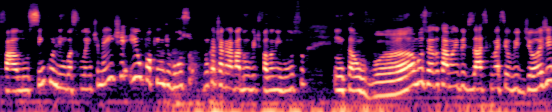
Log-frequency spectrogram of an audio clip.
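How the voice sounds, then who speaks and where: A woman's high, lively voice with a slight Minas Gerais accent, fairly quick with hardly any pauses, over noticeable background noise. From Minas Gerais, Brazil. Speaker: youtuber. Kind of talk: casual multilingual vlog. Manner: hesitant, many fillers in foreign languages.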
